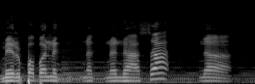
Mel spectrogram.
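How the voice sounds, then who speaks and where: Music sits in the background. The talking goes at a fairly slow tempo. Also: man. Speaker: church preacher. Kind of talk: sermon delivered to a congregation.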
